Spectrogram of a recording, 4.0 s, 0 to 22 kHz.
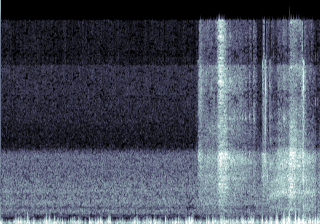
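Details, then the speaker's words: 2010 Midea 12" FT30-8MB oscillating table fan on high speed: steady whooshing hum with faint irregular ticking; owner thinks it needs lubrication; noisy running. "Yeah, I think this could definitely use a good lubrication."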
